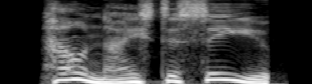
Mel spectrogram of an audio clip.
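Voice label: how nice to see you, male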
